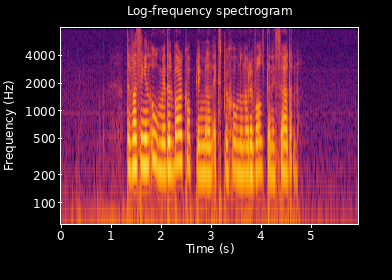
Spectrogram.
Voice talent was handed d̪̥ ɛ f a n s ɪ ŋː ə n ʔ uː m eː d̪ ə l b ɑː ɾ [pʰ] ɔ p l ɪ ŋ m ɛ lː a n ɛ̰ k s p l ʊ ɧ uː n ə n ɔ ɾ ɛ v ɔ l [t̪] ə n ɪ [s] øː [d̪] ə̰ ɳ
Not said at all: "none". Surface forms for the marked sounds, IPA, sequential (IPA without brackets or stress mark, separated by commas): kʰ, t̪, s, d̪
